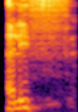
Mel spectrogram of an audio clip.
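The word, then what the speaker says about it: ألف: শুদ্ধ করে শিখে নিন আলিফ প্রিয় দর্শক এই আলিফ উচ্চারণ করার সময় উপরের দাঁত নিচের ঠোঁটের সঙ্গে লাগিয়ে তাড়াতাড়ি করে উচ্চারণ করতে হবে আলিফ আমরা অনেকেই দেরি করে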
